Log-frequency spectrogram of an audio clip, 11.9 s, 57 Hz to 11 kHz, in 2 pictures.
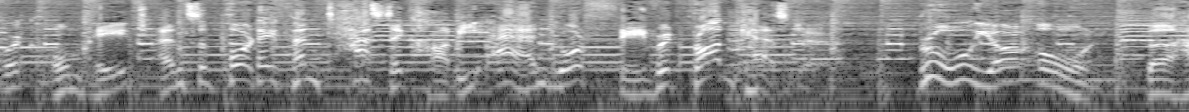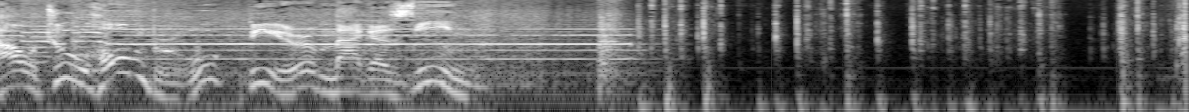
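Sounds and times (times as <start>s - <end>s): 
speech: 0.0s - 8.5s
fast typing on a computer keyboard: 9.2s - 11.8s.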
